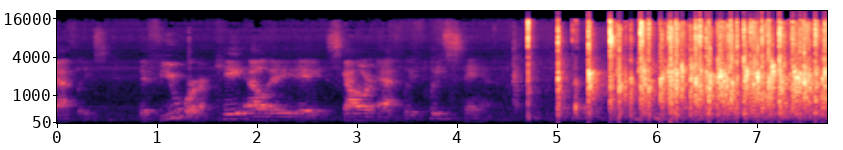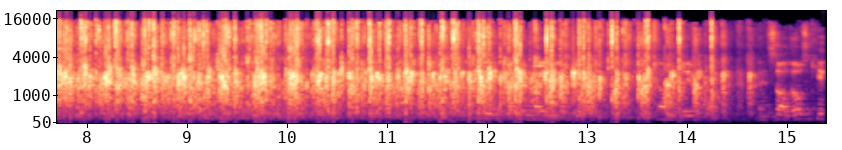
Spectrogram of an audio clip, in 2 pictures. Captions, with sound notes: If you were a KLAA Scholar athlete, please stand. (audience applauding) (drowned bye applause)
